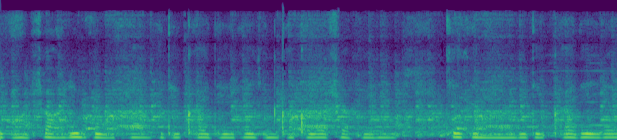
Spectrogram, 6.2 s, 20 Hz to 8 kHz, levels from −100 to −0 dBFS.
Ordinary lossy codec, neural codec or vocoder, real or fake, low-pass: AAC, 48 kbps; none; real; 7.2 kHz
